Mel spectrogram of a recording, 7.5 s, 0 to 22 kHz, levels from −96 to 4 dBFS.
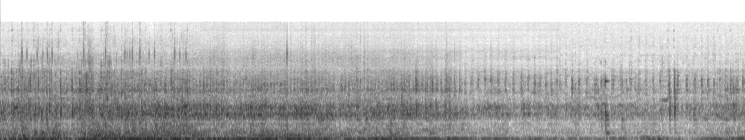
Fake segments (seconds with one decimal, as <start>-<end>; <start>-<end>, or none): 2.0-5.6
